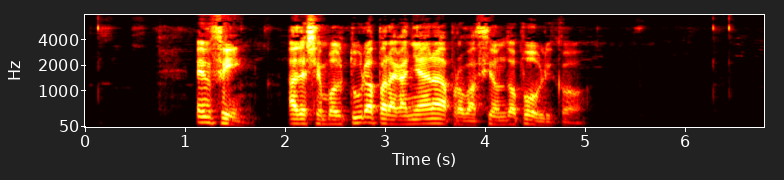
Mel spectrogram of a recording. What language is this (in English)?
Galician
